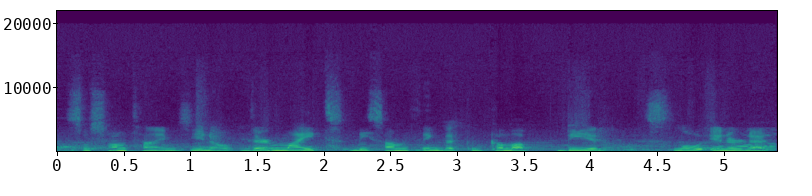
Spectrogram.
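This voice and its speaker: A man with lively intonation keeps a moderate pace as music plays behind him. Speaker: event host. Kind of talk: vlog commentary. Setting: studio.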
